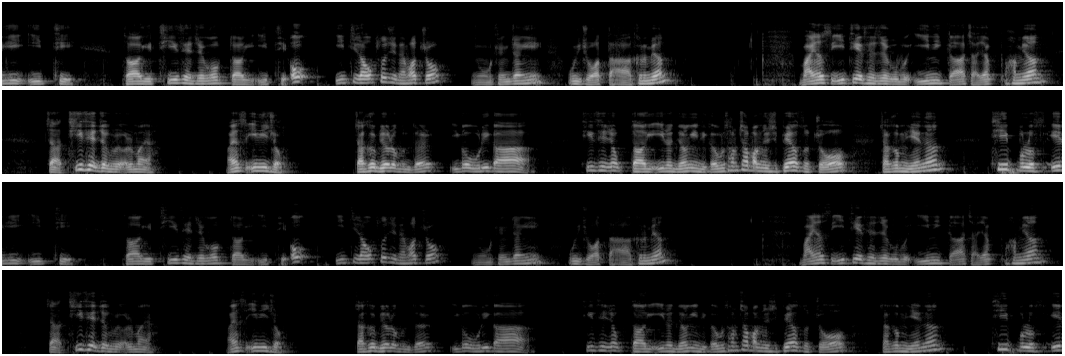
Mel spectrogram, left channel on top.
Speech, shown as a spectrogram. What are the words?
2t 더하기 t 세제곱 더하기 2t. 2t 다 없어지네. 맞죠? 굉장히 운이 좋았다. 그러면 마이너스 2t의 세제곱은 2니까 자, 약하면 자, t 세제곱이 얼마야? 마이너스 1이죠. 자, 그럼 여러분들 이거 우리가 t 세제곱 더하기 1은 0이니까 우리 3차 방정식 배웠었죠. 자, 그럼 얘는 t 플러스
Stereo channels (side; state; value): right; quieter; 9.1 dB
